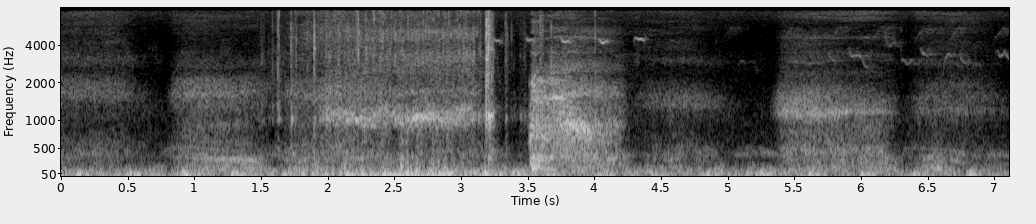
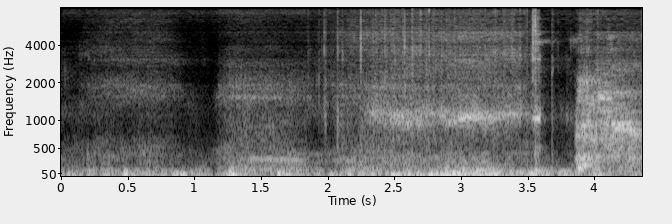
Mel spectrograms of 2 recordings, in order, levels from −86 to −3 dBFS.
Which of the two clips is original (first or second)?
first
